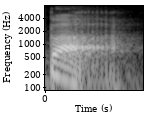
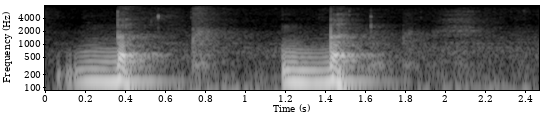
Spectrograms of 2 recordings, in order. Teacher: Now you gotta be careful. You don't want to go ba. It's just b, b. Otherwise, if it's ba and the word is B-A-T, they're gonna go ba-at.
